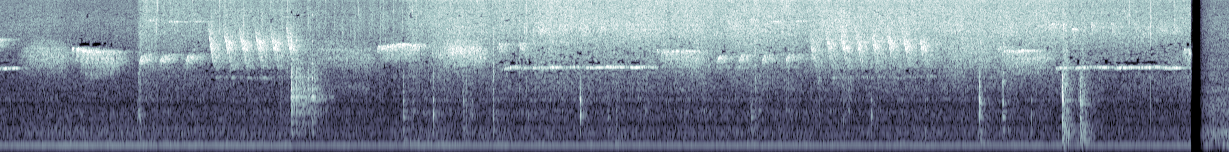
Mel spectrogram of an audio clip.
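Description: Minced garlic and chopped onion sizzling in oil in a nonstick wok, stirred with a wooden spatula that knocks and scrapes against the pan now and then, over a steady low hum.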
